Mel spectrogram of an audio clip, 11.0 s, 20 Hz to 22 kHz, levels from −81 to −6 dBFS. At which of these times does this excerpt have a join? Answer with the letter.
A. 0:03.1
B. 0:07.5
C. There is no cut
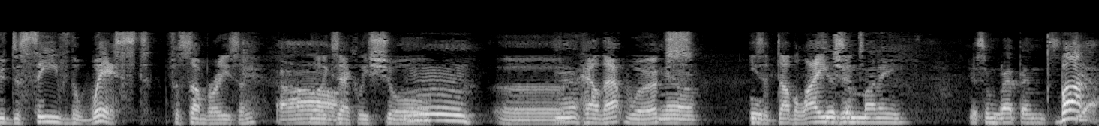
B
